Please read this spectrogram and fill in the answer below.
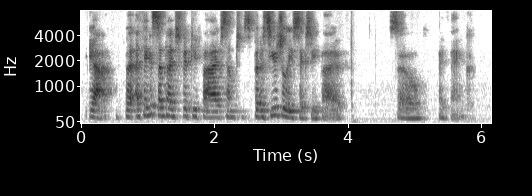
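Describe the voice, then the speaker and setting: Audible room echo surrounds a woman who speaks fairly quickly at a fairly low pitch with ordinary pitch variation. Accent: American. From California. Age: 50s. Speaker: online community program manager. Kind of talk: interview.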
